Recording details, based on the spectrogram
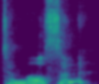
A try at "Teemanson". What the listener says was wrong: it's not a short. It's a long e rather than a short one.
